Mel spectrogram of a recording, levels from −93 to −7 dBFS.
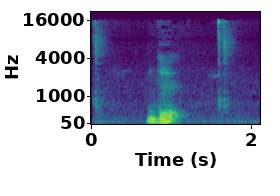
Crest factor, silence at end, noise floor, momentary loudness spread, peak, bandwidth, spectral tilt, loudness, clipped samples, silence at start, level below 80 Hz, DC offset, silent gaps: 24 dB; 0.4 s; -59 dBFS; 14 LU; -2 dBFS; 16.5 kHz; -7 dB/octave; -25 LUFS; under 0.1%; 0.05 s; -58 dBFS; under 0.1%; none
